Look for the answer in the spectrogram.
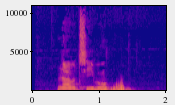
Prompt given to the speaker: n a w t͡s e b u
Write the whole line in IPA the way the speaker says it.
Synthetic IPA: n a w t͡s i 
